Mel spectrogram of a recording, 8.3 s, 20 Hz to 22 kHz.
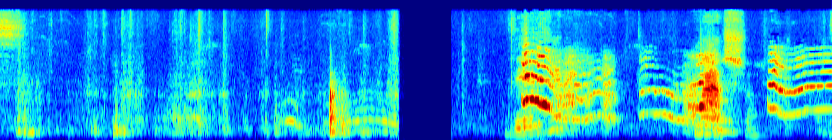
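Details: Kuvasz puppies, 35 days old, indoors while being chosen: several high, wavering whimpering cries with rising and falling pitch in bursts near the end, after people talking and naming colours such as green and lilac in Portuguese.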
